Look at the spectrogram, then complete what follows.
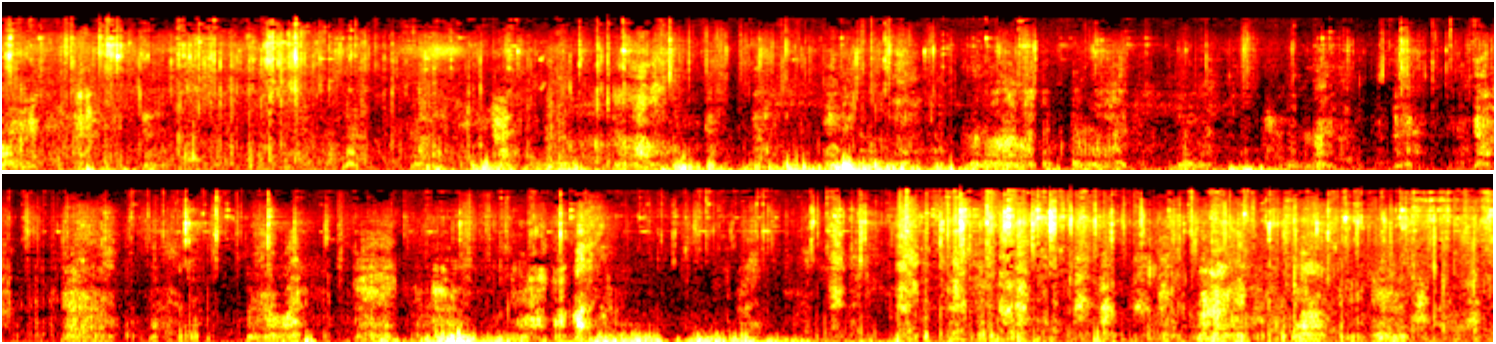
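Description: Dogs on a walk: irregular scuffing and tapping of steps on a paved path, with muffled low thumps and occasional short dog sounds.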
